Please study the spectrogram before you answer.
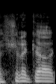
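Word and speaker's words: Shinnecock: You got to get the shenna part correct. You don't want to say shiny. Got to make sure it's shenna.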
